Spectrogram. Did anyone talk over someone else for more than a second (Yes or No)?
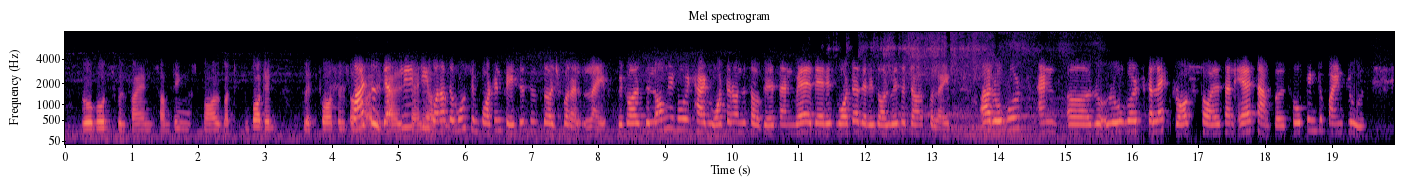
Yes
